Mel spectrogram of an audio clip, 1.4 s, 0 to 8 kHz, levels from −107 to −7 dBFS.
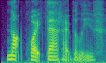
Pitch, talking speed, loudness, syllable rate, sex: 165 Hz, 210 wpm, -20 LUFS, 6.7 syllables/s, female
